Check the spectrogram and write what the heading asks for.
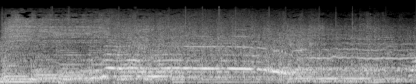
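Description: Live konpa band music with a singer holding one long note that drops in pitch and falls away about three seconds in.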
